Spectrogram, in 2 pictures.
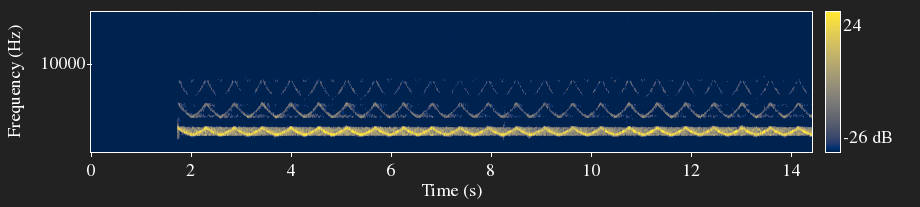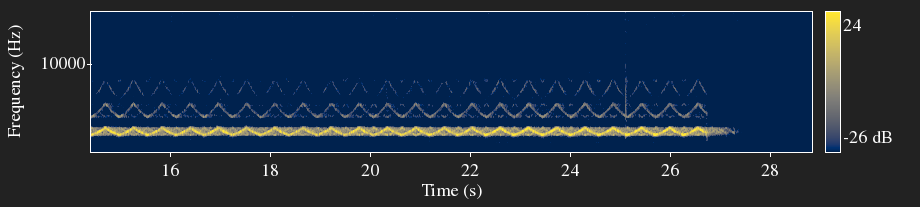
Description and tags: Audio of a distant car alarm going off around 3AM - convenient given that 3AM is one of the quietest hours to record during. Reduced irrelevant frequencies below 1kHz. The recorder was approximately 75 meters from the car.
An example of how you might credit is by putting this in the description/credits:
The sound was recorded using a "Zoom H6 (XY) recorder" on 16th March 2018.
